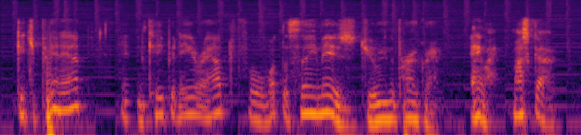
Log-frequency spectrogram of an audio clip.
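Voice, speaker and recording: A man talks at a fairly quick pace with lively intonation while music plays in the background. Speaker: podcast host. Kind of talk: podcast promo read.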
